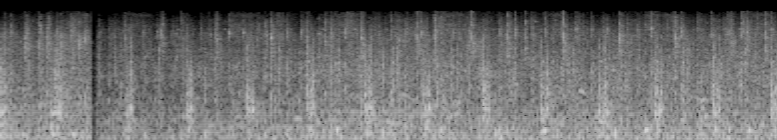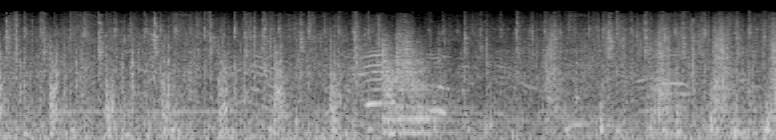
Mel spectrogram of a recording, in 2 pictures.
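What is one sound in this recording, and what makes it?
An old stationary engine pops and thumps steadily.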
